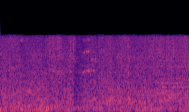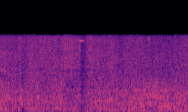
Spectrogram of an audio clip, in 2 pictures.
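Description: Autorack freight cars of a passing train rolling by close at hand: a steady rumble and rattle of steel wheels on the rail, with clickety-clack as the trucks cross rail joints and a brief high wheel squeal.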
